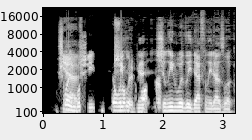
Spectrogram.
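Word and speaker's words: Shailene: and I' I've sorry if I pronounced this name wrong, Shayene Woodley. Shelene Yeah, Shelene Woodley.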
